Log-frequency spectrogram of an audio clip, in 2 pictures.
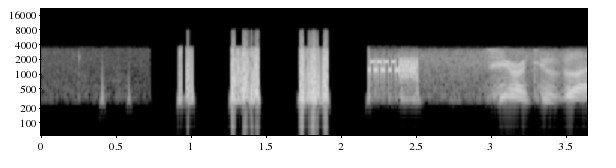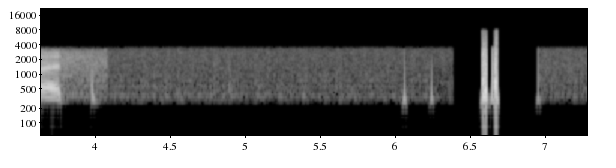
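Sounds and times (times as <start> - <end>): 
crackly radio dispatch bursts: 0.9 - 3.0
dispatch alert tone over a radio channel: 2.2 - 2.5
speech: 3.0 - 4.0.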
